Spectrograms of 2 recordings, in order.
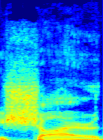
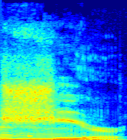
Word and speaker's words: shire: a lot of people say shire. That's what part is wrong. It's supposed to be sheer. Ah. Sheer. That's how you do it.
